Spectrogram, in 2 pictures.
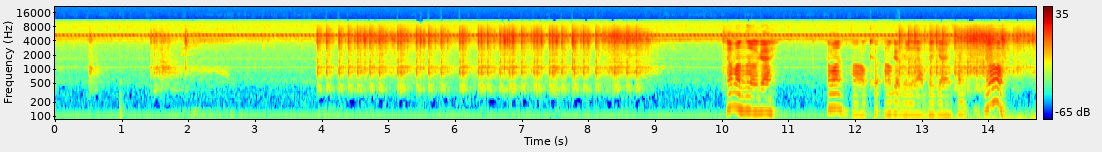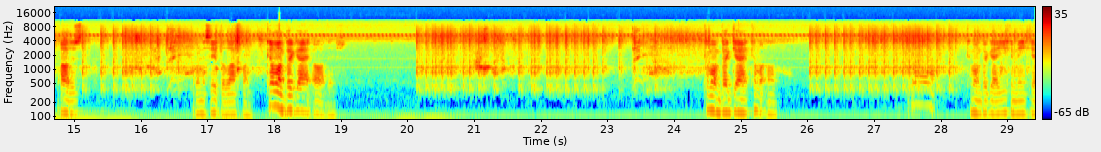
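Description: Rifles fire repeated shots.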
